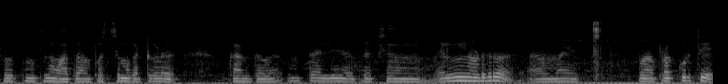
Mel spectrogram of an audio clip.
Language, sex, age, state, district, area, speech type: Kannada, male, 18-30, Karnataka, Dharwad, rural, spontaneous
